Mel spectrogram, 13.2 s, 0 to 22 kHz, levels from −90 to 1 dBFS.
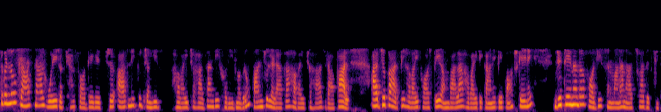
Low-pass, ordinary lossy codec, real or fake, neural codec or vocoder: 3.6 kHz; MP3, 32 kbps; fake; codec, 44.1 kHz, 7.8 kbps, Pupu-Codec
